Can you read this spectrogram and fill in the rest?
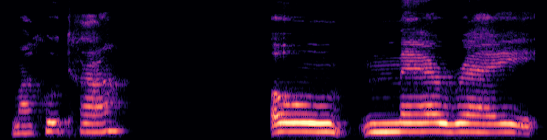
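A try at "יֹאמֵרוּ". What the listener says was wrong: Don't forget the first letter. It's an actual letter. Yomeru.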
